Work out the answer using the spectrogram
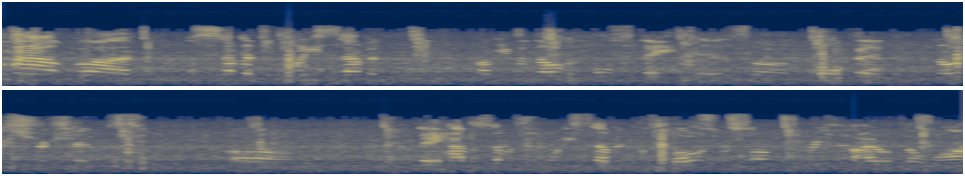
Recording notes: Here’s a “live” trip report recorded while I was driving to The Museum of Flight in Seattle.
